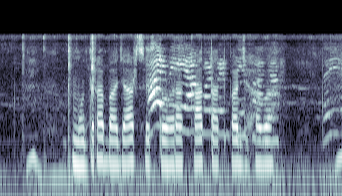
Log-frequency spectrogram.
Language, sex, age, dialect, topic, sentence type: Magahi, male, 18-24, Central/Standard, agriculture, statement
